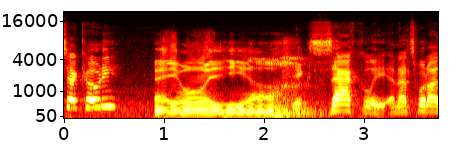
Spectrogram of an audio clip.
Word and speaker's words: Eorzea: pronounce that, Cody? Eorzea.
